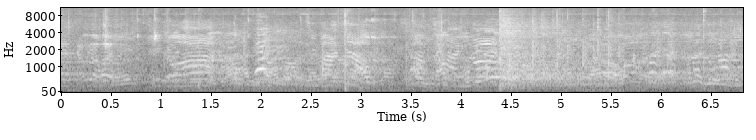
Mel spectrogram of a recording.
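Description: Several men shout and call out across an open outdoor court.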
